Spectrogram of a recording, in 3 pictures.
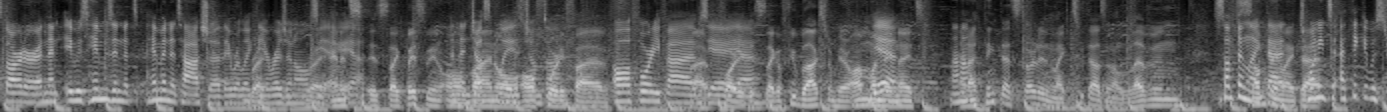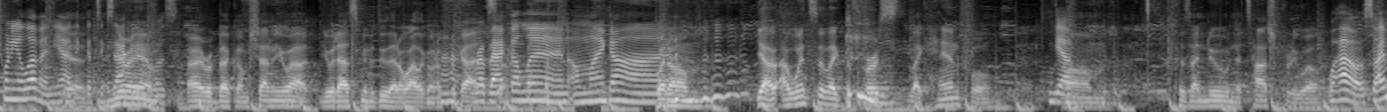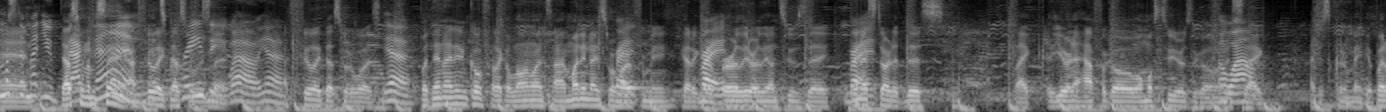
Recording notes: Originally broadcast live on December 5, 2016 from the storefront of The Late Late Bar on Houston Street in New York City. Special guest DJ set.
